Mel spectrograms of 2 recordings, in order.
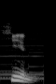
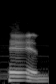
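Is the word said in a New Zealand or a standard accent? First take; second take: New Zealand; standard. First: It is said with a New Zealand vowel. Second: It is said with a standard English vowel. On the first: "they say hin" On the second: "instead of saying hen"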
